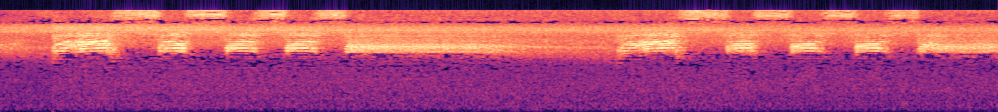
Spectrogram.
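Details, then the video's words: Night chorus of cicadas in summer: a bright high-pitched drone carrying bursts of louder pulses, about two per second, in two clusters separated by a calmer steady stretch. "Cicada sound"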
